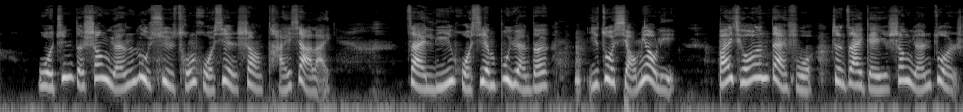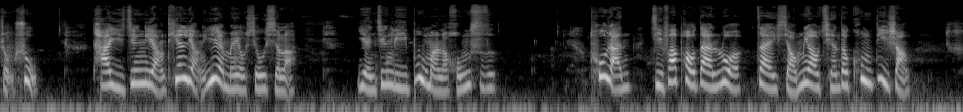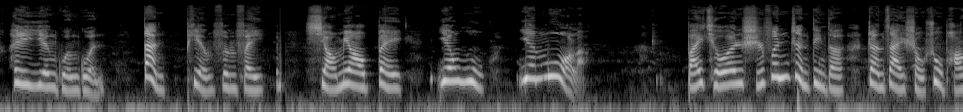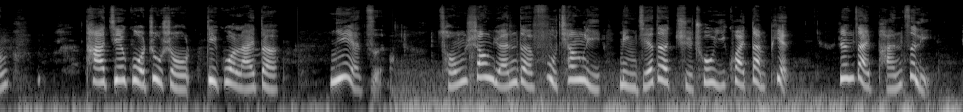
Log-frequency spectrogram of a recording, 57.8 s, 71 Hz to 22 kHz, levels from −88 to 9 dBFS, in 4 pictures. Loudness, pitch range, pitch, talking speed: -21 LUFS, 235-345 Hz, 280 Hz, 140 characters per minute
